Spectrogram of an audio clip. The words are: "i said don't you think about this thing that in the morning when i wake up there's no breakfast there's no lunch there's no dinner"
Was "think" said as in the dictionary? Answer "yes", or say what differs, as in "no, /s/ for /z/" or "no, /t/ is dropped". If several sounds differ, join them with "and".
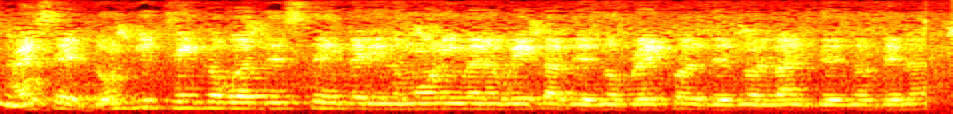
no, /t/ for /θ/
